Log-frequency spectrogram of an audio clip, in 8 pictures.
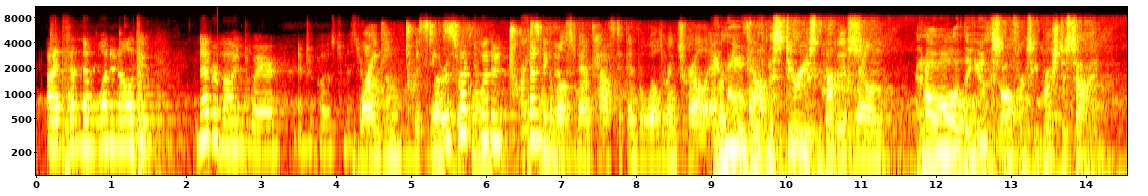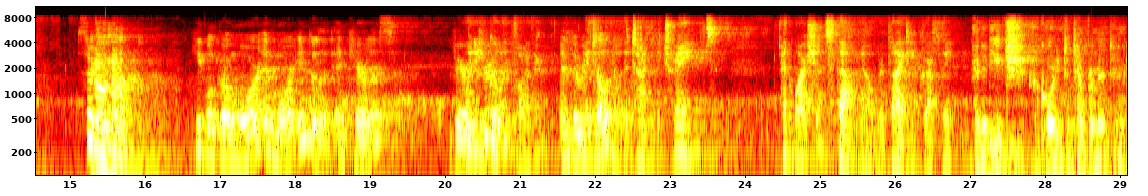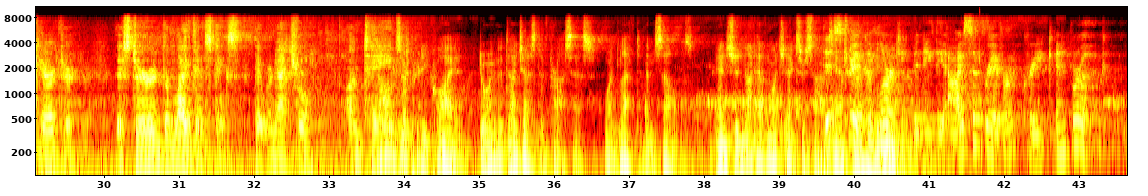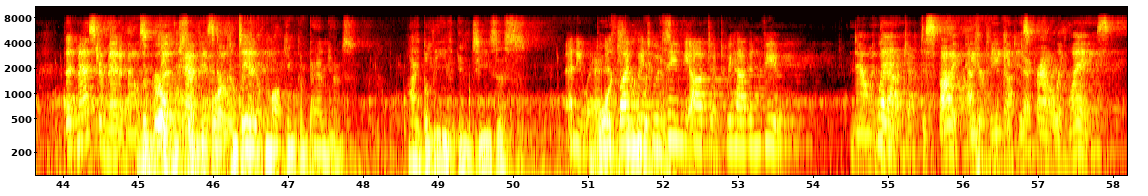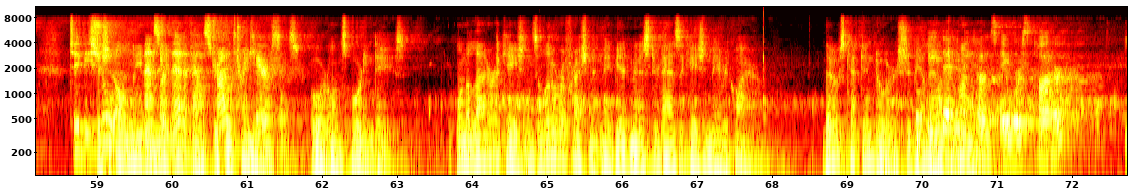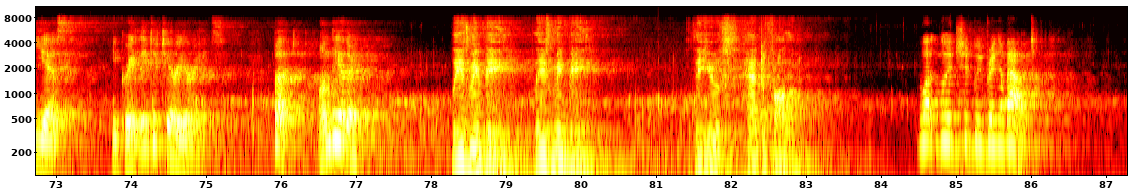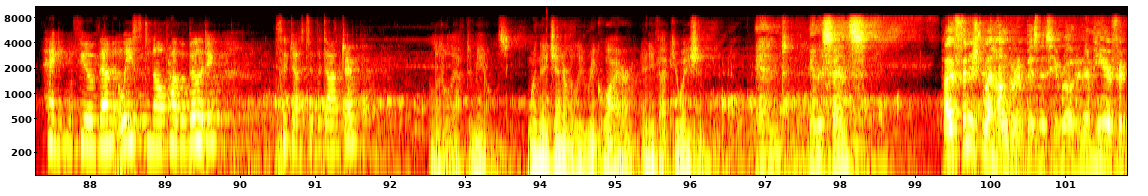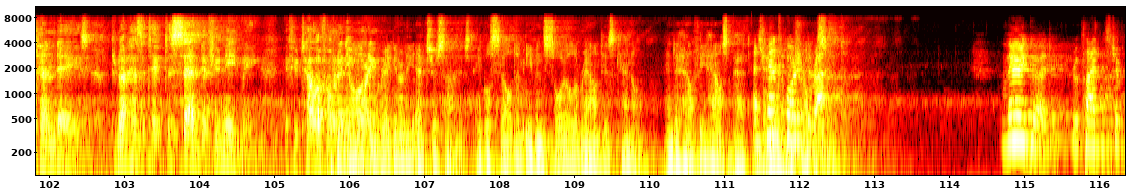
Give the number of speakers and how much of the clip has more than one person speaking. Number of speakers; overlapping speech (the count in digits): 9, about 18%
